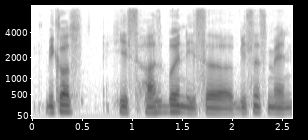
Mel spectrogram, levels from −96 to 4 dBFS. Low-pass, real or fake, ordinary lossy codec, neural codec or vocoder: 7.2 kHz; real; none; none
